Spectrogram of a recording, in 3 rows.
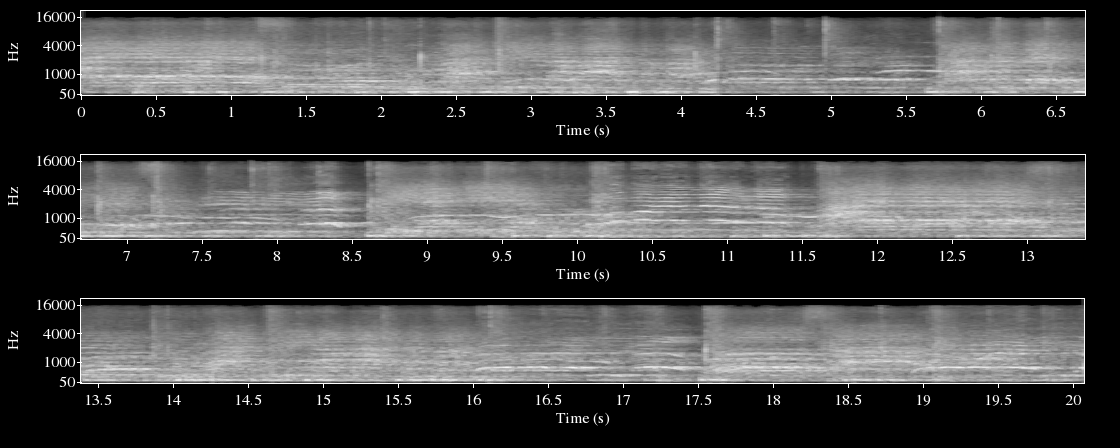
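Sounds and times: congregation singing: 0:00.0 - 0:20.0.

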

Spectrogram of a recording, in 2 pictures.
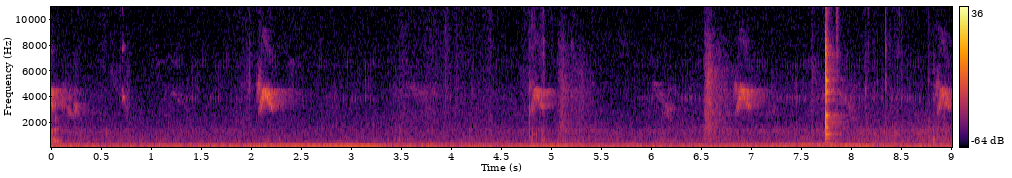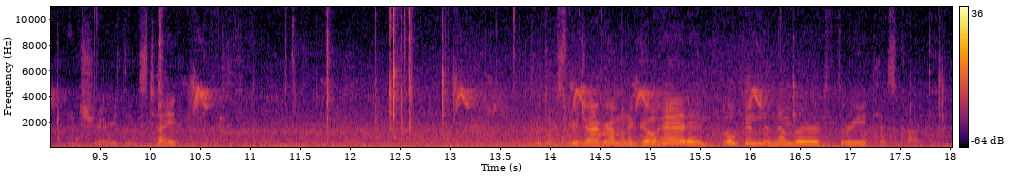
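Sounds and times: bird chirping: 0:00.0 - 0:04.0, 0:04.8 - 0:05.2, 0:05.9 - 0:11.9, 0:12.9 - 0:16.5.

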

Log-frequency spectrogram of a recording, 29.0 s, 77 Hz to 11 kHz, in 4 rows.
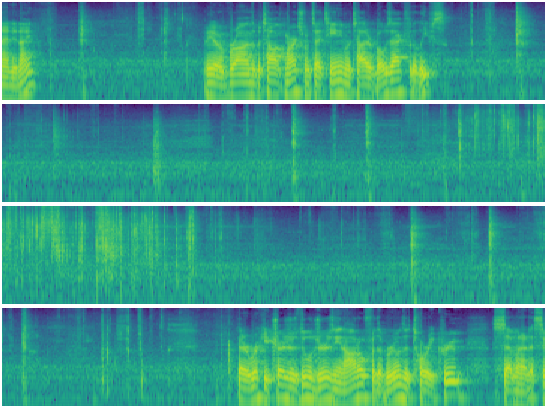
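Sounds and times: foil wrapper crinkling: 0:12.7 - 0:19.3.

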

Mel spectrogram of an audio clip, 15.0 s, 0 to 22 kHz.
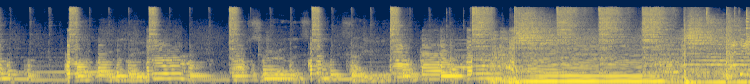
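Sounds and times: band playing heavy held chord: 0:00.0 - 0:15.0
electric guitars picking melody: 0:00.0 - 0:15.0.

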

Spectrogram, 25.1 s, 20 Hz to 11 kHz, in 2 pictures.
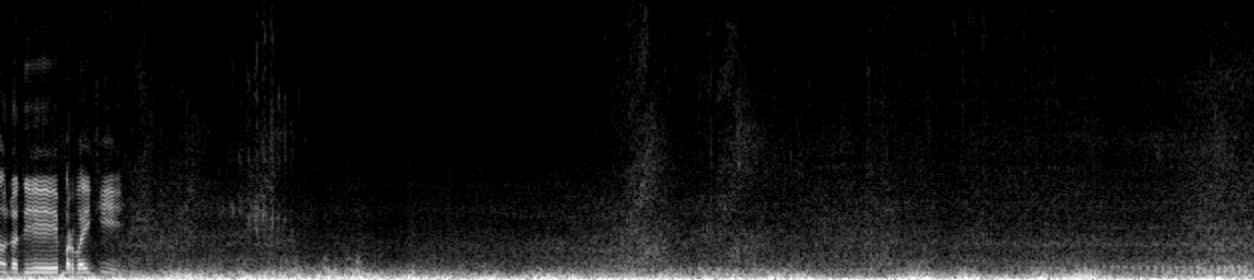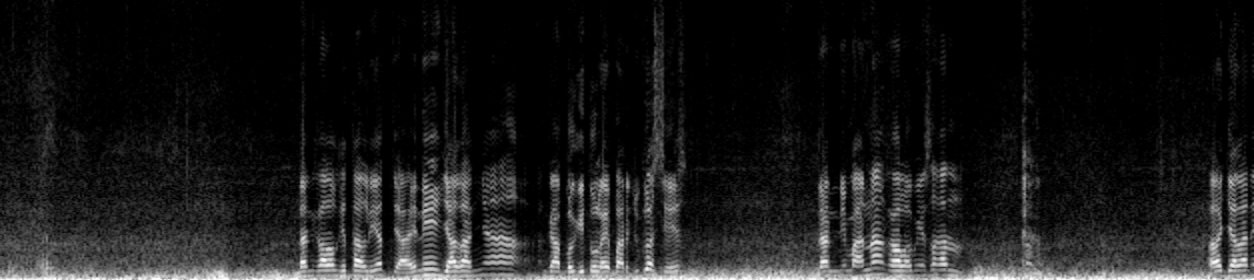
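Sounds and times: road noise: 0:00.0 - 0:25.0
strong wind on microphone: 0:00.0 - 0:25.0
motorcycle engine: 0:01.2 - 0:15.5.

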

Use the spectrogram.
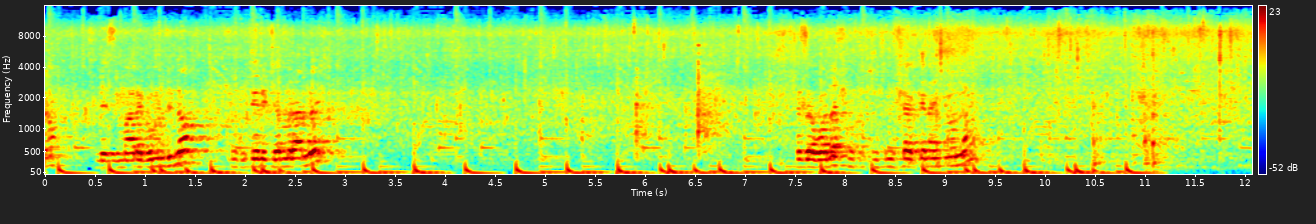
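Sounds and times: chicken sizzling in a pot: 0:00.0 - 0:12.0
spatula knocking against pan: 0:05.8 - 0:06.8, 0:10.4 - 0:11.2.

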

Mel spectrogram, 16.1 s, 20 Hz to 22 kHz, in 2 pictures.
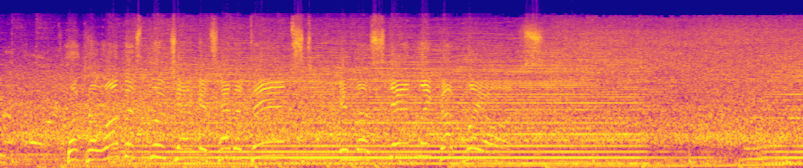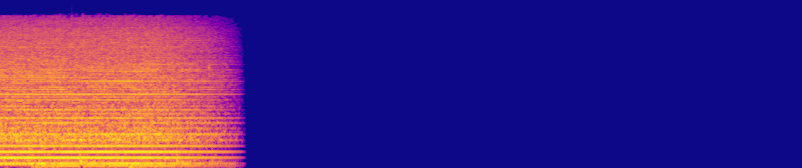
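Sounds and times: arena horn blast: 0:00.0 - 0:10.5
crowd cheering: 0:00.0 - 0:10.5.

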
